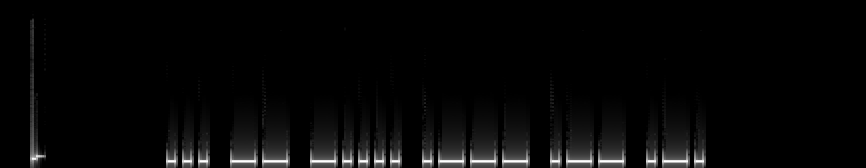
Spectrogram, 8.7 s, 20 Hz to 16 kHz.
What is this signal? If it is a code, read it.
Morse code, heard as a keyed tone, about 15 wpm, 700 Hz. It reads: SM6JWR
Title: Call Signs Repeated 3x - 15wpm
